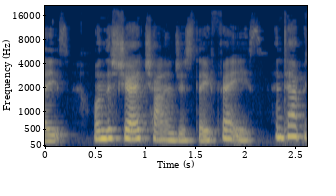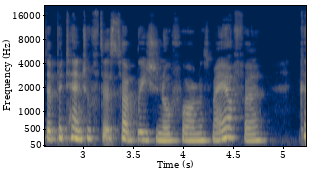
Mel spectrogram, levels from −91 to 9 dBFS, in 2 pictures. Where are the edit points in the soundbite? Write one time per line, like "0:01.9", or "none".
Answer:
0:02.2
0:02.6
0:03.2
0:03.6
